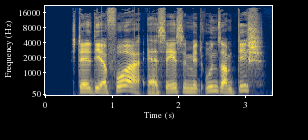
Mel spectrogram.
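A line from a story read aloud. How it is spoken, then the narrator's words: Mocking remark. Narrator (German): bemerkte Otto spöttisch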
